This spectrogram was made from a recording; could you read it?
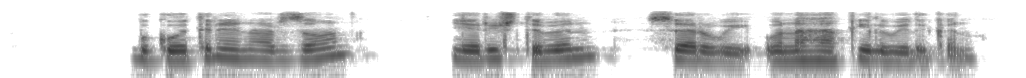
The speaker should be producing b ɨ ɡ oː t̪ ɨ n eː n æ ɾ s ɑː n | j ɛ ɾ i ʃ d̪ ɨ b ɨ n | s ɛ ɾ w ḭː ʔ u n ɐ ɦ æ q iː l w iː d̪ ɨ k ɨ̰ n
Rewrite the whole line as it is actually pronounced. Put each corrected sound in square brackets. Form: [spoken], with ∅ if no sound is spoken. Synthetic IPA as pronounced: b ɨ ɡ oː t̪ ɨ n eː n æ ɾ [z] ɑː n | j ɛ ɾ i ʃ d̪ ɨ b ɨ n | s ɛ ɾ w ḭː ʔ u n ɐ ɦ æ q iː l w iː d̪ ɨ k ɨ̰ n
